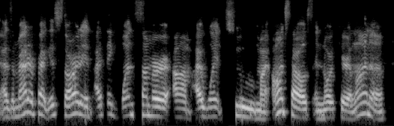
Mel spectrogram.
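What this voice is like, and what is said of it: Charleston Geechee Gullah-influenced accent. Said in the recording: “people would always recognize my accent ... You got an accent, like you from the islands or something ... I'm from Charleston”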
